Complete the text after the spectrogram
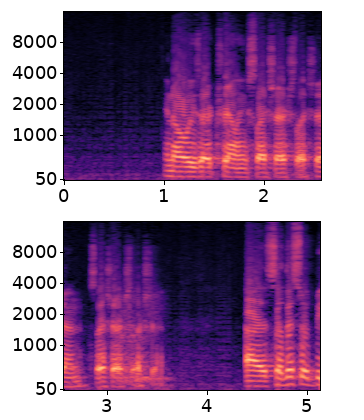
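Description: A man lectures through a microphone in a large hall.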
